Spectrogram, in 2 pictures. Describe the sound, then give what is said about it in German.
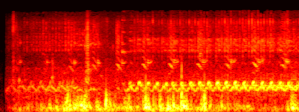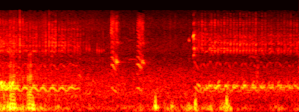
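A frigatebird gives a rapid, rattling clatter of repeated notes, loud, over a steady rush of wind, pausing briefly before the clattering resumes. “dieses Klappern, dieses mm, ja, dieses, Jodeln. Ja, dieses lustige Geräusch. Ich habe mal einen Ton rausgesucht, wie das klingt.”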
